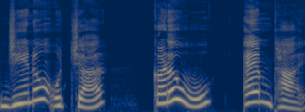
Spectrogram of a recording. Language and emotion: Gujarati, neutral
